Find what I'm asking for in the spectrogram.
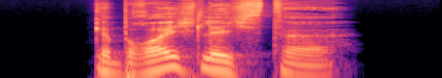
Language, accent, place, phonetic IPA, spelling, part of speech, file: German, Germany, Berlin, [ɡəˈbʁɔɪ̯çlɪçstə], gebräuchlichste, adjective, De-gebräuchlichste.ogg
- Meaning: inflection of gebräuchlich: 1. strong/mixed nominative/accusative feminine singular superlative degree 2. strong nominative/accusative plural superlative degree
